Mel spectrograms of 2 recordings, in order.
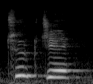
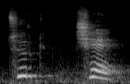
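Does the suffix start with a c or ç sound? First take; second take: c; ç. First: The suffix starts with a voiced c sound. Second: The suffix starts with a voiceless ç sound. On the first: The speaker calls it wrong. "Türkçe demiyorum" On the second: The speaker calls it right. "Türkçe diyorum"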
